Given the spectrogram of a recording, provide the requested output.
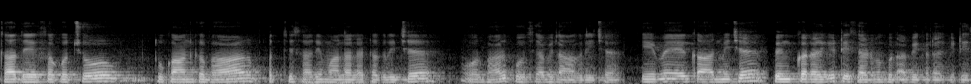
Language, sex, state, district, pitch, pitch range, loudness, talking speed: Marwari, male, Rajasthan, Nagaur, 115 Hz, 110-130 Hz, -19 LUFS, 205 wpm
